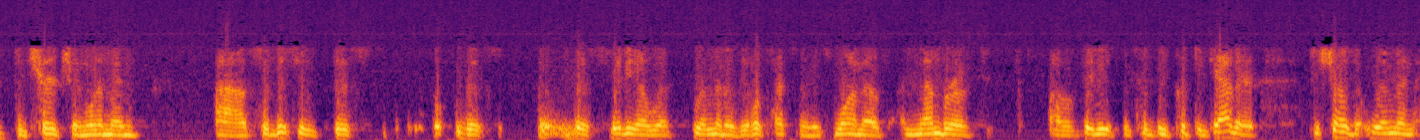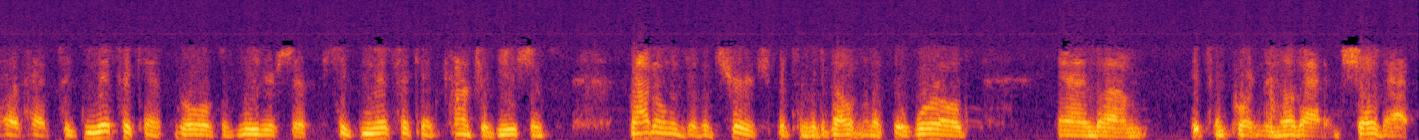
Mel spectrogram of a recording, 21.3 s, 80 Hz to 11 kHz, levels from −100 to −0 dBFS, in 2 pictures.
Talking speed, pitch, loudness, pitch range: 185 wpm, 110 Hz, -16 LUFS, 100-120 Hz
